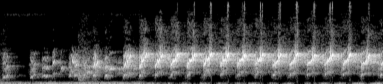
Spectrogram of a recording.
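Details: Olive-winged Bulbul, red-eyed, wild-caught and kept for three months, gives a few bubbly, liquid notes, then a lively chattering phrase of bright notes at about three per second over a faint low hum. It is used as a lure call that other bulbuls answer.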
